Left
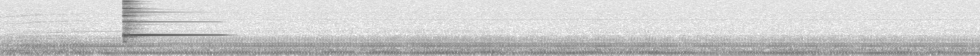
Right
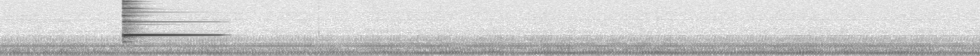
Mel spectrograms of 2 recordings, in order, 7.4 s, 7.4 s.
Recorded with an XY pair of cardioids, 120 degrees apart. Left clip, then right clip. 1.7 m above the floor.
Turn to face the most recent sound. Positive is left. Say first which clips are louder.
# right 9 dB
turn(degrees=-50)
